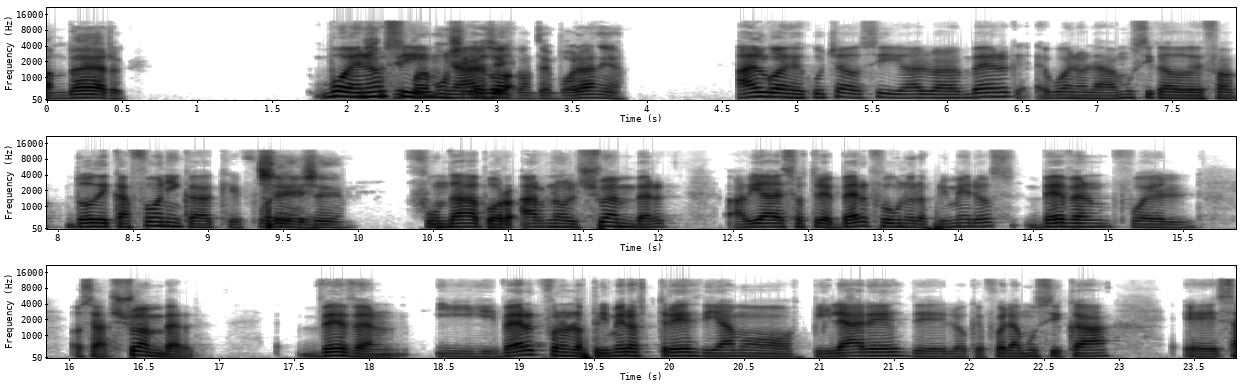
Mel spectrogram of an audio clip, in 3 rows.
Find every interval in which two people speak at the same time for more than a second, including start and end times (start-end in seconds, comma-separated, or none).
2.0-3.2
